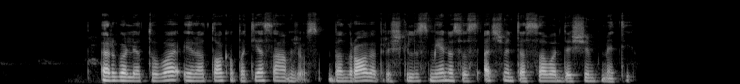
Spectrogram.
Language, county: Lithuanian, Kaunas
